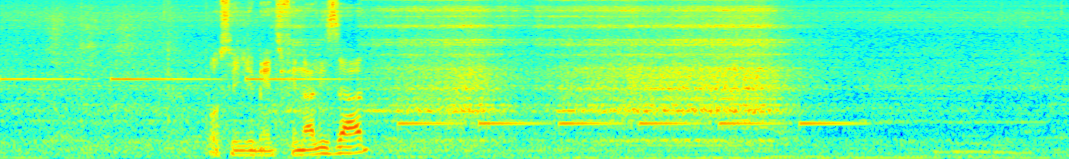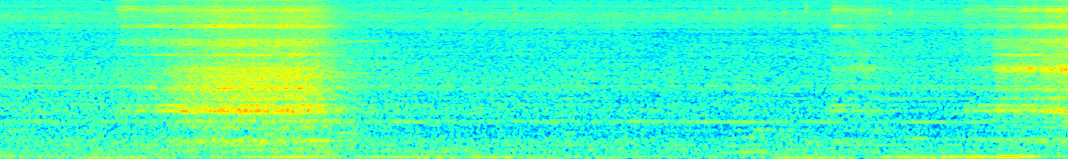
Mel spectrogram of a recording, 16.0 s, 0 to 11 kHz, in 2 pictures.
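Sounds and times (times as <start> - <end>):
repeating electronic beep: 0.0 - 6.6
hissing whirring power tool: 0.0 - 7.0, 7.6 - 16.0.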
